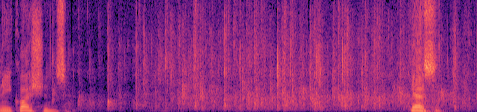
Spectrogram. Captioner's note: audience applauds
